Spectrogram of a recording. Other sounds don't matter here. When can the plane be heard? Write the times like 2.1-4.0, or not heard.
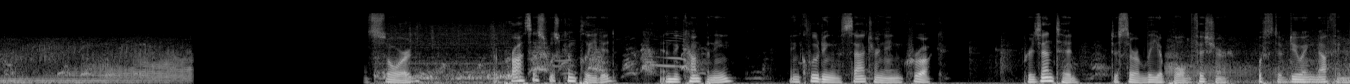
0.0-1.9, 11.6-13.4.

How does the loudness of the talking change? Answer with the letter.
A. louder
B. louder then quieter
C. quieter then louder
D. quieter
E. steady
E.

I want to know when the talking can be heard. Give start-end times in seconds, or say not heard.
3.6-13.4.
